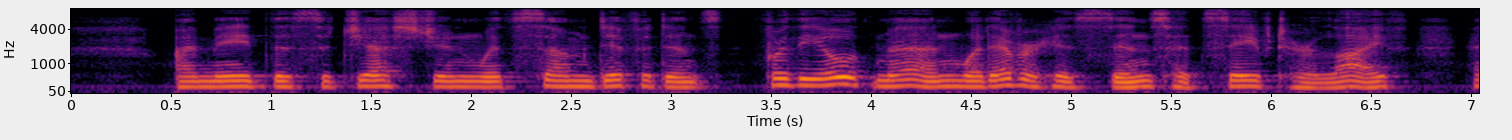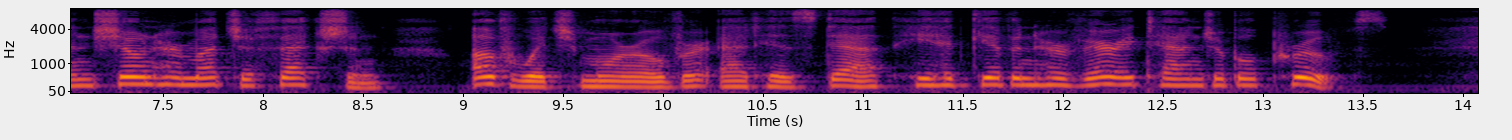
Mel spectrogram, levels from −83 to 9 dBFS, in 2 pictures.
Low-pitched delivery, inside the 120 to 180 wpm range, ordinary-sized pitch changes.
No: medium, 160 Hz; average, 155 wpm; average, 3.9 semitones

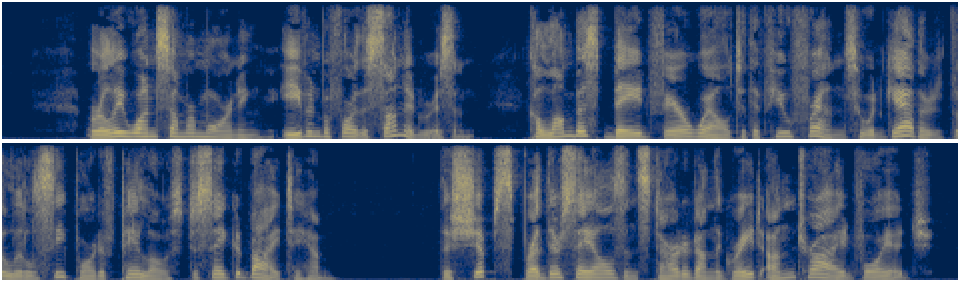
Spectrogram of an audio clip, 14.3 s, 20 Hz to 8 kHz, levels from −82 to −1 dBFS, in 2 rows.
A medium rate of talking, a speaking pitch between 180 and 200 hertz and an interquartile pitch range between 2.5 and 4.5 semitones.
Yes: average, 185 wpm; medium, 185 Hz; average, 4.1 semitones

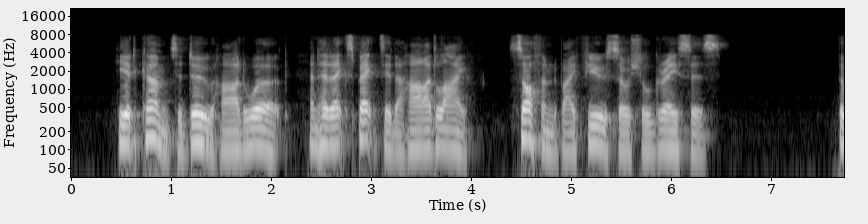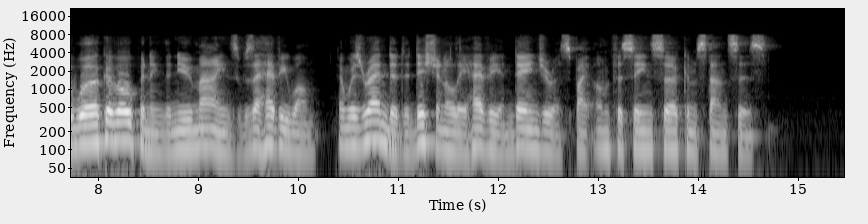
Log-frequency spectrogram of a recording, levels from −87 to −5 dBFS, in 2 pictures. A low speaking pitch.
Yes: low, 105 Hz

